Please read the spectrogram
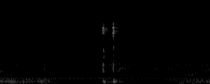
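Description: Two quick, sharp clicks about a second in, from computer controls being operated during the data entry, with near silence around them.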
